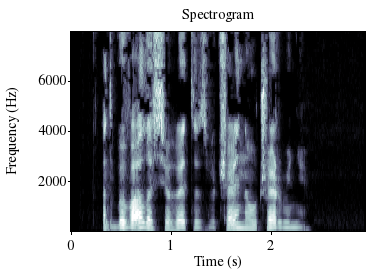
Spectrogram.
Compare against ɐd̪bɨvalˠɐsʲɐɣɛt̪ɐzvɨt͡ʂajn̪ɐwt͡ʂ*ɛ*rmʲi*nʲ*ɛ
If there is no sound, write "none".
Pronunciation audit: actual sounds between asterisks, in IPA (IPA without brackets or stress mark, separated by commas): ɛ, nʲ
